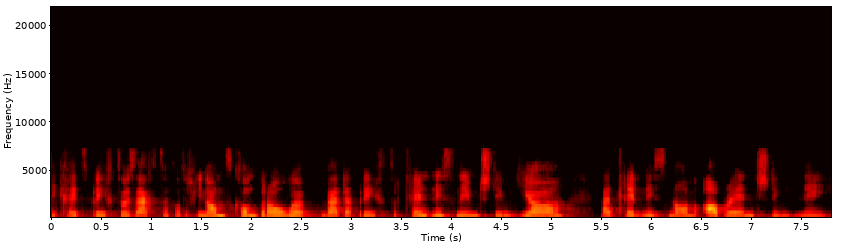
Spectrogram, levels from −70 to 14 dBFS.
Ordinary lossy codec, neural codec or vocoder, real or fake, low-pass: MP3, 32 kbps; codec, 16 kHz, about 1 kbps, DyCAST, with the encoder's durations; fake; 7.2 kHz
